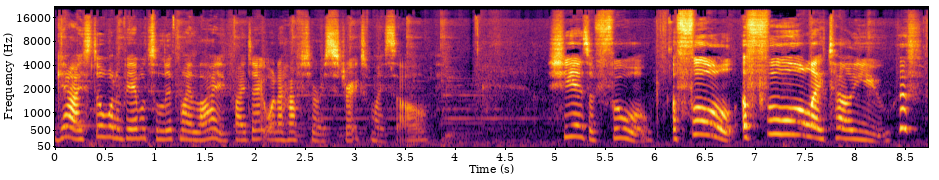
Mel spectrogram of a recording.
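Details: Young woman with Tourette syndrome that began at age 12, tics sometimes interrupting her speech; vocal tics (Tourette syndrome).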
